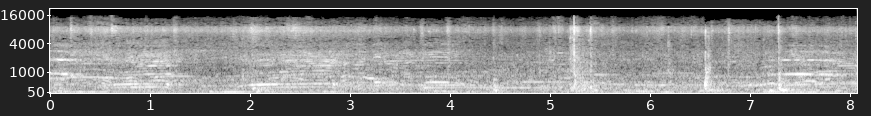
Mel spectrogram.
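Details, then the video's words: Cattle on an overloaded truck in Indonesia moo in long curved calls, thinning out later on, while men talk and shout, sharp knocks and bangs ring out, and a low engine hum continues throughout. "MUATAN SAPI OVERLOAD"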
